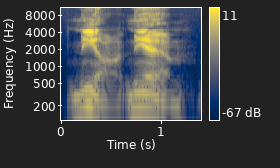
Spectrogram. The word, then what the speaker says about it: Nian: And its name is Nian. N-I-A-N is how it's said.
